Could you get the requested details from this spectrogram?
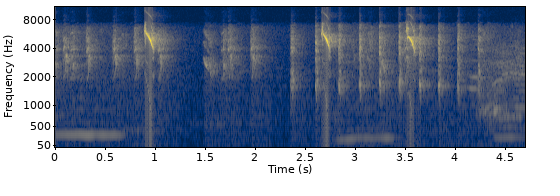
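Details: Chirping of a small bird: short clusters of sharp high tweets and quick downward-sweeping notes, irregularly spaced, with a low steady hum in the background.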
